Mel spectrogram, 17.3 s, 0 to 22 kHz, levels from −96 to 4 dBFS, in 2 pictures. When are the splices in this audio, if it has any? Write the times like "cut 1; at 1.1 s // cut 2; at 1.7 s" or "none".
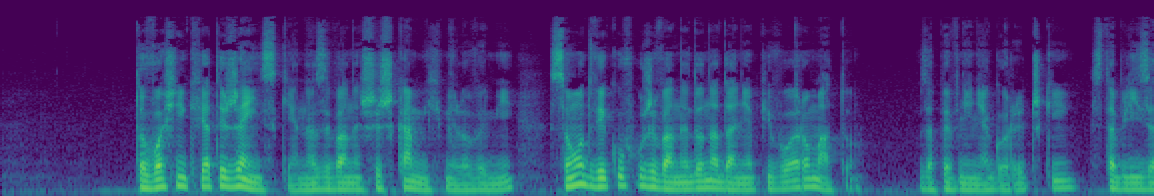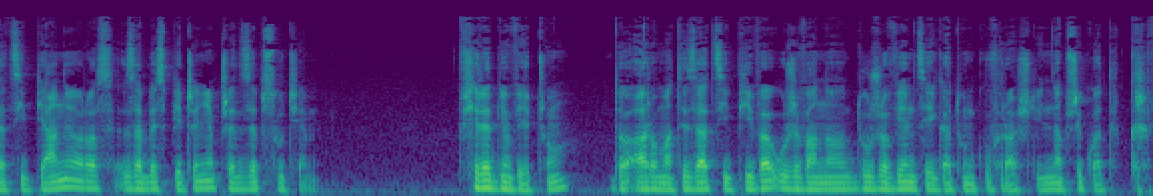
none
